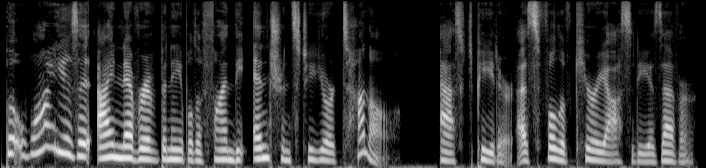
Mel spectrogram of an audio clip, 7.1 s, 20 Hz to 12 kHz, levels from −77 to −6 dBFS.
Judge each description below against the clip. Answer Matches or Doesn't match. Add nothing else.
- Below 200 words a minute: Doesn't match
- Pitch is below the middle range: Doesn't match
